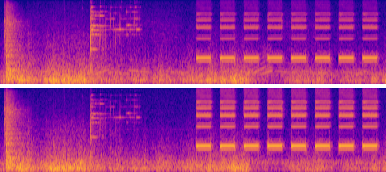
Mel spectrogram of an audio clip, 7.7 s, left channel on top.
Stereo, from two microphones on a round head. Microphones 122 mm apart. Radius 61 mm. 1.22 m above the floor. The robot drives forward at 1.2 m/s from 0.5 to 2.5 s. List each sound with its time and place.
0.1 s a door slam: 5° right (ahead or behind)
1.8 s breaking glass: 50° left (ahead or behind); by 2.9 s 45° left (ahead or behind)
3.9 s an alarm clock: 45° right (ahead or behind)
